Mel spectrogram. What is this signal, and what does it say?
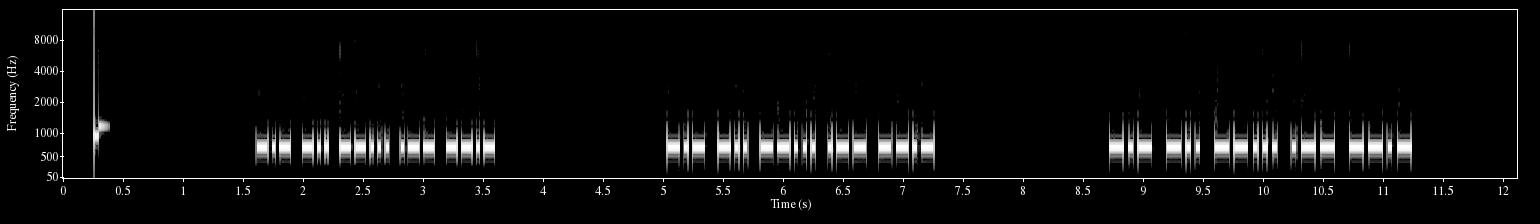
Morse code, heard as a keyed tone, about 33 wpm, 700 Hz. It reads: KD7WQ KD7WQ KD7WQ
